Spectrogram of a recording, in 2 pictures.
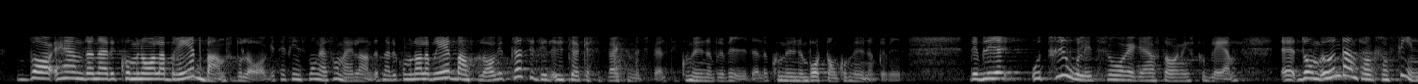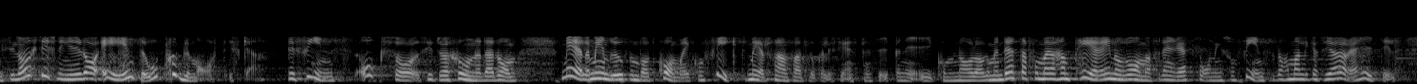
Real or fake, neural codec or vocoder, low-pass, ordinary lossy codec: real; none; 3.6 kHz; none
